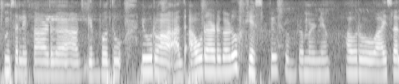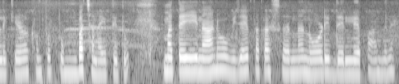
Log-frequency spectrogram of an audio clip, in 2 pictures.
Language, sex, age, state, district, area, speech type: Kannada, female, 30-45, Karnataka, Mandya, rural, spontaneous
